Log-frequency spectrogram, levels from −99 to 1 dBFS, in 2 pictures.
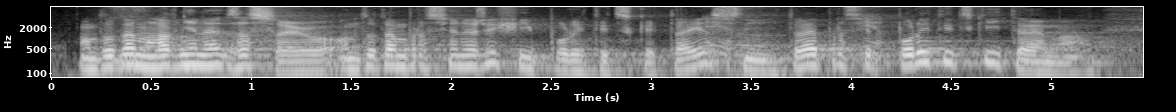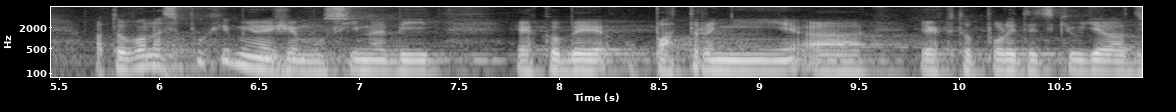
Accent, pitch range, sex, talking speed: native, 115-135 Hz, male, 190 wpm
